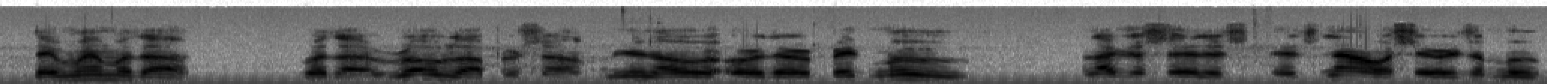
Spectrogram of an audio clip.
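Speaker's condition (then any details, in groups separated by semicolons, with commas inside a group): Throat cancer; throat cancer over last couple of years; cancer survivor, alive and well; speech not the best as result of throat cancer, may sound drunk, quit podcasts over it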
